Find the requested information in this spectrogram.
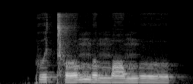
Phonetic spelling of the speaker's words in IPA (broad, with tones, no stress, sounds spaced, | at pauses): kʷ i˨ tʰ o˨˦ m ʊ˨ m ɔ˨ m uː˨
